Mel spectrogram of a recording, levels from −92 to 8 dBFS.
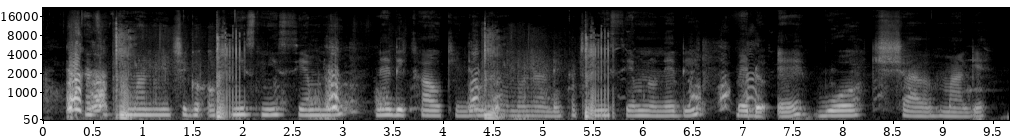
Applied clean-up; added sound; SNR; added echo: neural mask model RNNoise.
